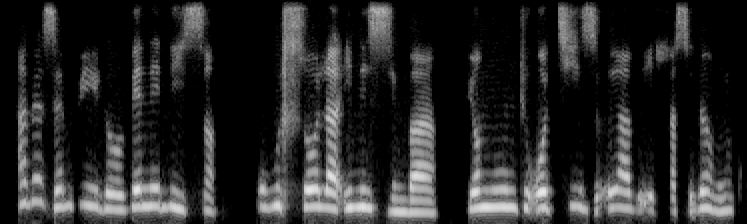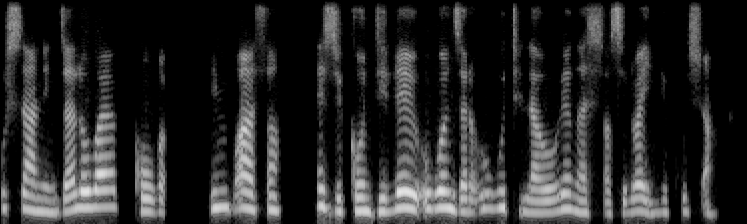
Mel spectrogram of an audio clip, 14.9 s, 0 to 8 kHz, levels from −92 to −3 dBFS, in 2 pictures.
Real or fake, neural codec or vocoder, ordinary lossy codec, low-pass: fake; codec, 24 kHz, 0.9 kbps, DualCodec; Opus, 32 kbps; 7.2 kHz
